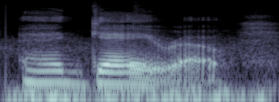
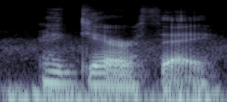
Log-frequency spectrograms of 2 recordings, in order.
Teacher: notice how this epsilon changes into an eta. That's lengthening, because the eta is a long vowel and the epsilon is a short vowel.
